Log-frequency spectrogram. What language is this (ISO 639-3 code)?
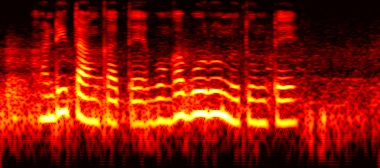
sat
